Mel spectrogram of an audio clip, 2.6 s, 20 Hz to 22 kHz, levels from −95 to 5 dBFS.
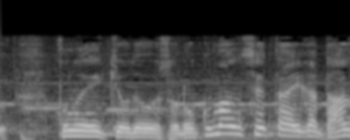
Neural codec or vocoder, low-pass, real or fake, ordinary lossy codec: none; none; real; none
